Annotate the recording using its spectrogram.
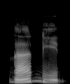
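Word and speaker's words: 何人: 何人 Nanin. Okay, so nanin. Okay, so that's the correct one.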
